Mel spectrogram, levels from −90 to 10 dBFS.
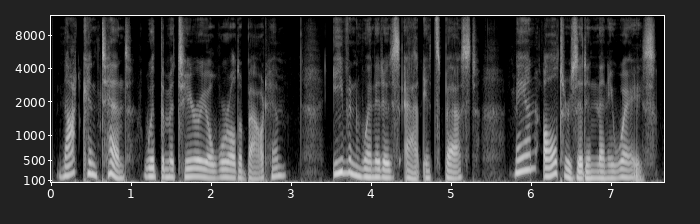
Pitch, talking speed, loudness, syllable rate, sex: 170 Hz, 165 wpm, -17 LUFS, 4.5 syllables/s, female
